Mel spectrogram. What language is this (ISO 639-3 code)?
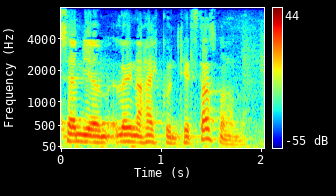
isl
